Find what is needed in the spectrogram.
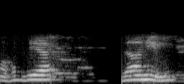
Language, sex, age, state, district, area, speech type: Sanskrit, male, 60+, Tamil Nadu, Coimbatore, urban, conversation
